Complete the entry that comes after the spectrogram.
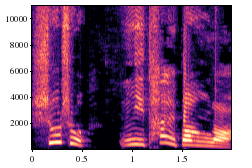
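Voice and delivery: tearful, joyful, high shout through sobs. Calling out to the uncle who picked red fruit; sobbing, happily shouting. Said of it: "抽抽搭搭高兴的喊道".

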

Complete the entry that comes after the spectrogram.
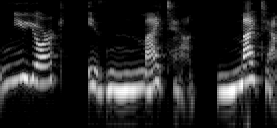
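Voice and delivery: very slow, drawn-out, savoured grand delivery. Retelling a scene where a character brags about a city: imitating Veronica. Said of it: "And then she's all like".

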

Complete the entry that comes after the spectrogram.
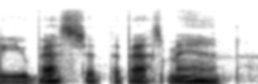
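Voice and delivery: solemn, grave, utterly earnest tone. Acting out a guest announcing the best man's defeat: very serious. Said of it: "says very seriously".

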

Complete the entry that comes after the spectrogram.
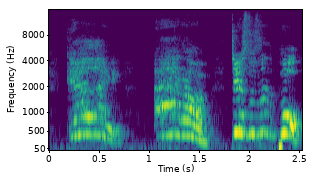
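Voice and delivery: very high, shrill calling-out shout. Recounting opening the door and seeing the dog in the pool, retelling a yell. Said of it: "And I start yelling".

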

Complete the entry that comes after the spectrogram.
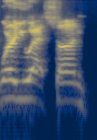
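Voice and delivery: really scratchy, scraped-out voice. Retelling a sudden phone call from John McAfee, scratchy John McAfee voice. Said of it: "It's this really scratchy voice".

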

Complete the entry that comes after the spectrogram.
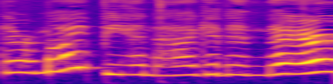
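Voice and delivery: pitiful tiny voice. Speaker retells answering a man searching their bag, retelling a pathetic little voice. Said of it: "Like the most pathetic little voice I've ever heard".

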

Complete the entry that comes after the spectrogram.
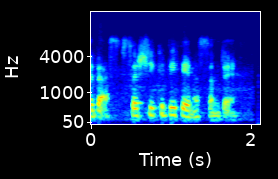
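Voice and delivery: ordinary delivery

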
